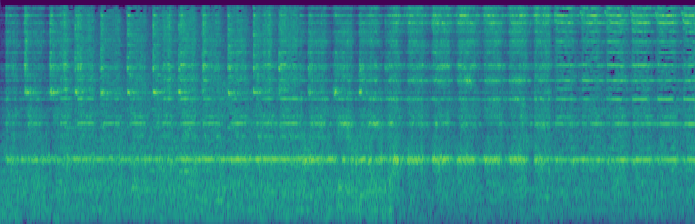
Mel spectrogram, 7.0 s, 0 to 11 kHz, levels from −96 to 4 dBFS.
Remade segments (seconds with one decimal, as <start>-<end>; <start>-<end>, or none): 0.0-0.6; 3.0-5.5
